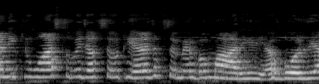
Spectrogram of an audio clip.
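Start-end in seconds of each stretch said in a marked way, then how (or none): none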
